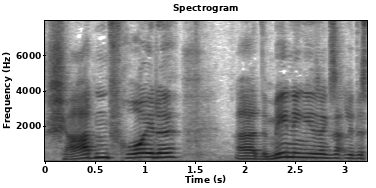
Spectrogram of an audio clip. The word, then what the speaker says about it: Schadenfreude: into the brand names this one's difficult for me to pronounce in english but i'll give it a go schadenfreude the german being of course schadenfreude the meaning is exactly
